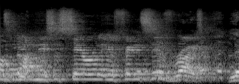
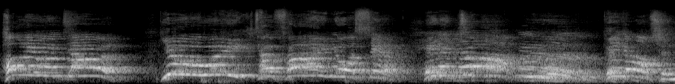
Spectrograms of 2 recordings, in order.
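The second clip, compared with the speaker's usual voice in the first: dramatic announcer; 12 semitones higher, slower than usual. Acted. Host sets the scene for the player in a grand announcer voice. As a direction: boom the scene out slowly. Host's dramatic game narration.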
